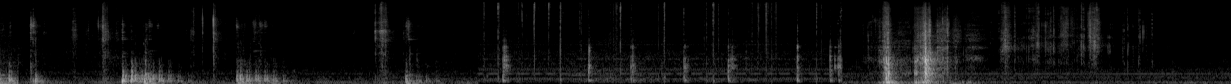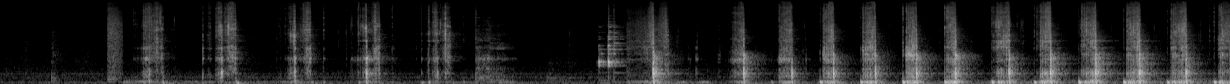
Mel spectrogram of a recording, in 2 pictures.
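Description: A knife slices an onion into thin pieces on a board, scattered cuts at first, then a fast, even run of crisp close chops toward the end, with no talk.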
